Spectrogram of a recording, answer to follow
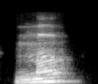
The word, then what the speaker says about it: main: sencillo ese, bras, manos, main, con este sonido nasalizado de nuevo, main, las piernas, les jambes,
